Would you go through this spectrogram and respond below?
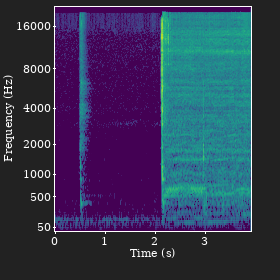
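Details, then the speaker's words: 1974 C3 Corvette wiper motor, newly hooked up with a Painless wiring harness, on battery power: a sharp click, then a quiet steady whir with no knocks or grinding as it runs on low (switch position 1), then parks when switched off. "and that should be low, and turn it off, and it goes to a park position."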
